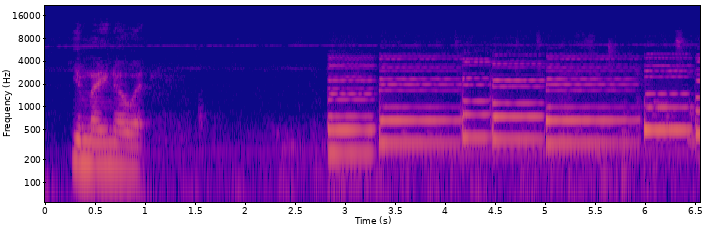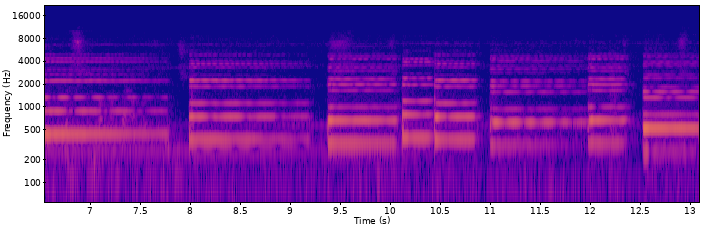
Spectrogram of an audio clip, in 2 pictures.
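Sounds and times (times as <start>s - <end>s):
low sustained keyboard note: 2.2s - 13.0s
electronic keyboard melody: 2.7s - 13.0s.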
